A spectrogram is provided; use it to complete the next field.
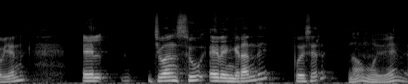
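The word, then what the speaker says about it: Guangzhou Evergrande: Sí, imaginaba porque además fuiste al al club más grande de China que es el, a ver si lo pronuncio bien, el Joan Suu Even Grande, puede ser, ¿no?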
